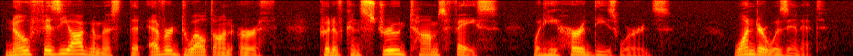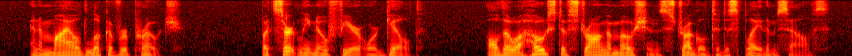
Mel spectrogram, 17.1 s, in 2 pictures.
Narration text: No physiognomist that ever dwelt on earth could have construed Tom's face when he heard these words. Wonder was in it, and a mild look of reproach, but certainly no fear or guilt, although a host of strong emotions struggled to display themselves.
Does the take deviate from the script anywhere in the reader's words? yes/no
no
